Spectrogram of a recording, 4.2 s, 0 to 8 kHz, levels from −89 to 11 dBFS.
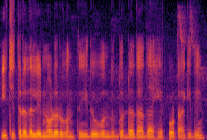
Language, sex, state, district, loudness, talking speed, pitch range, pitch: Kannada, male, Karnataka, Koppal, -18 LUFS, 115 wpm, 110-125 Hz, 115 Hz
